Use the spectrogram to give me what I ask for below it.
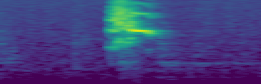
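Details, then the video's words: Rosy-faced lovebird, kept as a pet, gives a single short, loud, harsh and shrill squawk against an otherwise quiet background. "Lovebird Chirping Sounds"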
